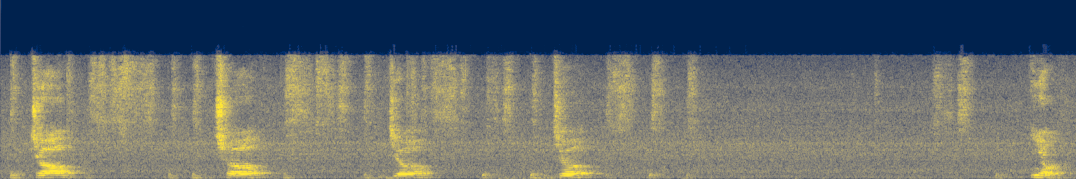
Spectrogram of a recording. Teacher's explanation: તાળવા પાસેથી જે શબ્દ ઉચ્ચારાય છે તેને આપણે કહીએ છીએ તાલવ્ય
